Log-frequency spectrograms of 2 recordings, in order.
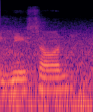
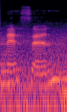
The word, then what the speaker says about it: Nissan: Americans say Nissan. Australians we say Nissan.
